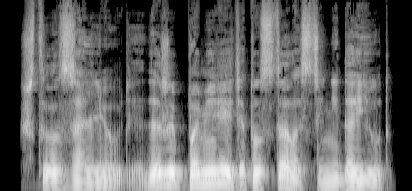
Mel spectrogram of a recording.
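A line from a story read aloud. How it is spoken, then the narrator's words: Irritated mutter. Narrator (Russian): с раздражением пробормотал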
